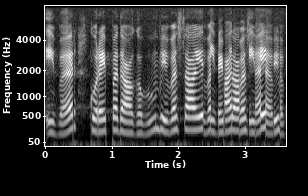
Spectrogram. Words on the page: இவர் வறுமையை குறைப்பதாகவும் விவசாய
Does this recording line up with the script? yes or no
no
